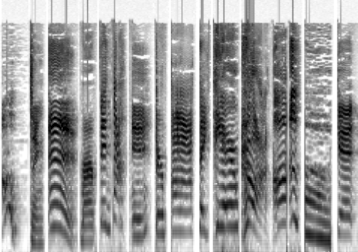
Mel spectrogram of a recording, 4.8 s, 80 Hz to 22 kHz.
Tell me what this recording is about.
(The Po-33 splits one sound file into a kit of 16 sounds. Hence why a sample pack /kit as a single sound like this is appreciated)
I wanted to do a sort of vocal chop in a melodic way where each sound would fit in accordance to the Po's minor scale. So pad 5 would be a note of "A", pad 6 a "B" etc... So vocals could be played like a piano but having different core sounds/sample.
The kit was supposed to be in Aminor. But this project failed miserably so this is just a random vocal kit :'(
Sounds used in order of play:
Some processing was done to normalise and there may be some autotune on some samples.
Hope you enjoy :)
